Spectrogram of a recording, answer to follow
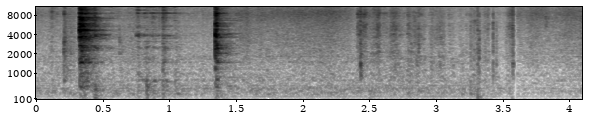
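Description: A metal fork clinking against a ceramic plate. There are two sharp clinks within the first second and a half, then a few fainter taps.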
